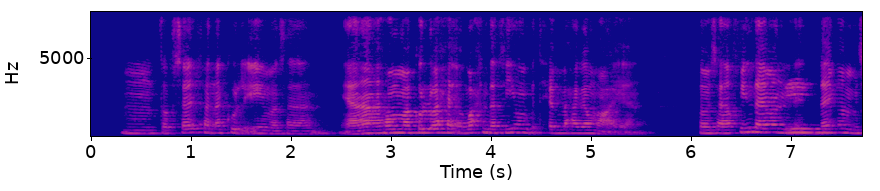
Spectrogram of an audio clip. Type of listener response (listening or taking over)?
listening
